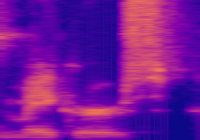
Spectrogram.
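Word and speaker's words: MACRS: accelerated cost recovery system which is pronounced as makers by tax accountants Macker might have been better but it's too late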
